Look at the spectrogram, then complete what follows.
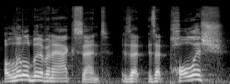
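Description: A man in his thirties hosting a studio talk show, joking and quick as he interviews a guest. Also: on the high side, big pitch swings. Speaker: show host. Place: studio with brick wall and neon sign. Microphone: studio mic on boom, headphones.

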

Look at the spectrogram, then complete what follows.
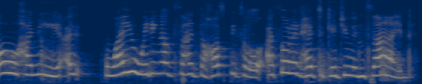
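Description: A woman's voice: very high-pitched, moderate pace. A woman playing a doting, worried partner in an amateur audio drama, fussing and repeating herself. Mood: concerned. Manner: fussing, repetitive. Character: doting, worried female partner of injured man. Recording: dull lo-fi recording, faint noise, clicks.

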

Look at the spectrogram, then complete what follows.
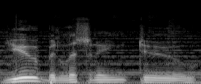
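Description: A man's voice: on the low side, slow pace, mellow, highs cut off. A man hosting a radio show, chatting casually to listeners in a folksy way and repeating phrases for emphasis. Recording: music under the voice. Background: music.

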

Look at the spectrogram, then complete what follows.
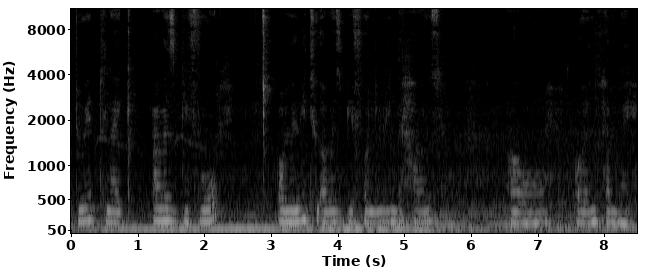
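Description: A young South African woman chats casually to camera while she does her makeup. She talks in a rambling way, switches languages mid-sentence and trails off into soft asides. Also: low voice, noisy background. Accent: South African, mixing in Sepedi. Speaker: vlogger.

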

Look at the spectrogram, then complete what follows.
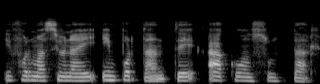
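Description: A woman with a Mexican Spanish accent leading a webinar over a video call, walking through a website step by step in a deliberate, pausing way. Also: lowish voice, level tone. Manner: slow, deliberate, pausing often. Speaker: webinar trainer. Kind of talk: screen-share product demonstration.

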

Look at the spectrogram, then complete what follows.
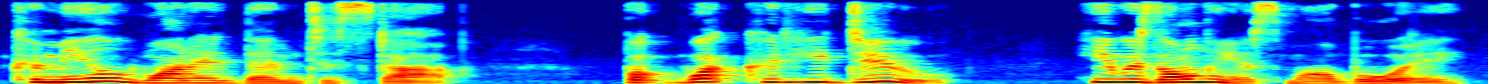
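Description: A woman narrating a children's picture book in an expressive, measured storytelling manner. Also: fairly high pitch. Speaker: storybook reader.

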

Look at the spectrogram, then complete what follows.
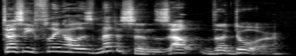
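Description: A man's voice: fairly high pitch, sing-song, measured pace, a bit bright. A middle-aged man reading a children's picture book aloud expressively, with sing-song questions and playful asides. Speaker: volunteer storybook reader.

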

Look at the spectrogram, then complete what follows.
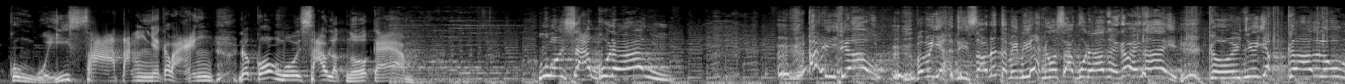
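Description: A young man with a southern Vietnamese accent giving playful, exclamatory reaction commentary as a host, tossing in English interjections at a close microphone. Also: very high-pitched. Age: young adult. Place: small indoor streaming setup. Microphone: close desk microphone. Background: music.

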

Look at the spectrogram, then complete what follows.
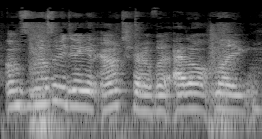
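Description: A woman's voice: medium pitch, fairly quick, low-quality recording. Tipsy young woman rambling to camera. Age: 20s. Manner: rambling, earnest pep talk with many fillers. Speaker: vlogger. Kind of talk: casual vlog talk to camera. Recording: loud background noise.

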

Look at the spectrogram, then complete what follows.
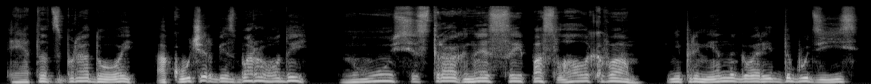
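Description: A man voicing a frightened, gossipy nun in an audiobook, telling her tale in hushed, breathless, folksy chatter. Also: medium pitch, a little slow, breathy edge. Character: frightened gossipy nun whispering urgently at night.

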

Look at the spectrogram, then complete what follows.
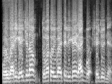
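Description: A man's voice: fairly high pitch, rapid-fire, heavy background noise, natural voice. A man voicing a bossy, blustering local politician in a comedy cartoon. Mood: coaxing. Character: blustering, foul-mouthed male local politician.

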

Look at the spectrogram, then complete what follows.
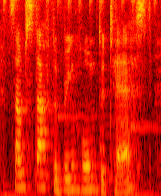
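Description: A woman's voice: fairly low pitch, unhurried, faint music behind. A young woman from Singapore with a Singaporean English accent, chatting in a bubbly, giggly way as the host of a beauty show, filmed in a small apartment set. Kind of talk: casual vlog chat. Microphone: off-camera mic.

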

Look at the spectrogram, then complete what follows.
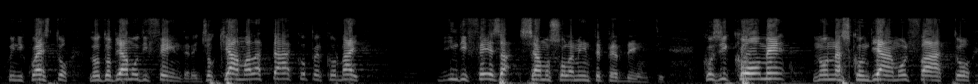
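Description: A man in his thirties with a northern Italian accent addresses a council, speaking into a desk microphone and gesturing as he pushes his points. His voice is very bright and cutting, a little higher than most men's. The chamber adds a long, ringing reverb. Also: normal speed. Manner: forceful, rising to emphatic outbursts, gestures while speaking. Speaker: regional councillor. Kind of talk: parliamentary speech. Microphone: desk gooseneck microphone.

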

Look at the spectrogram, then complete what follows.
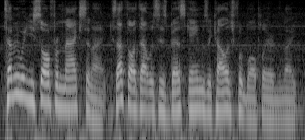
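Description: A man's voice: mid-range voice, animated, quick pace, darkish tone, slight background noise. A man hosting a casual football chat, informal and often checking that others follow him. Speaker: sports show host.

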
